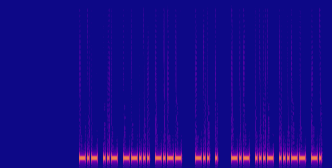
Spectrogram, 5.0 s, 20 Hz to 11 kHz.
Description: Morse code, heard as a keyed tone, about 40 wpm, 700 Hz. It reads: KU7Y DE KV3N
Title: USA Callsign DE Callsign - 4 Characters - 40wpm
